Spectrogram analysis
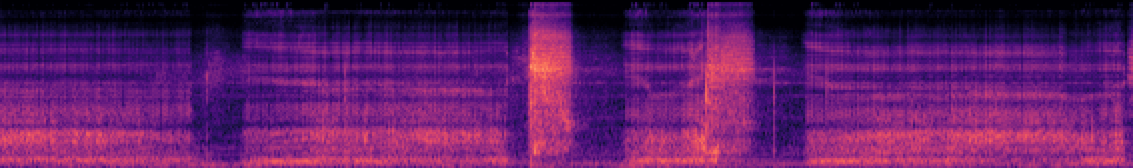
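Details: Sumatran leopard cat (kucing hutan, kucing kuwuk), Prionailurus bengalensis sumatranus, giving a steady, rough, rumbling growl that drops out briefly near two seconds, broken by two short harsh hissing bursts around five and seven seconds.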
